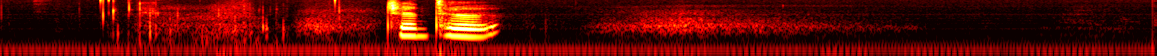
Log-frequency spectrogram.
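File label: "gentle", spoken word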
